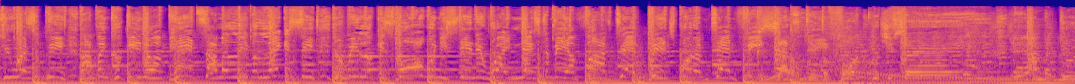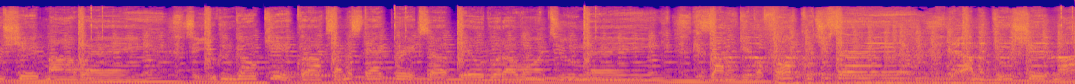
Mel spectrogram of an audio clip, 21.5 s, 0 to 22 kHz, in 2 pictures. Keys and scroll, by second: 15.1 0.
